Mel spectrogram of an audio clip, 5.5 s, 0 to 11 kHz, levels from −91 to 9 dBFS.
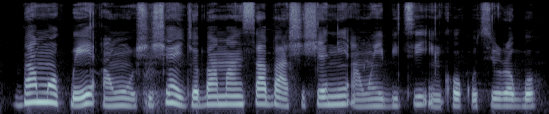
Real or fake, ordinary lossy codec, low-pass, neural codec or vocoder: real; none; 9.9 kHz; none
